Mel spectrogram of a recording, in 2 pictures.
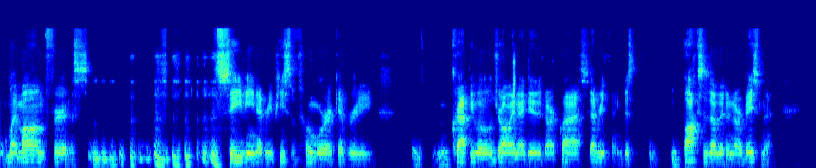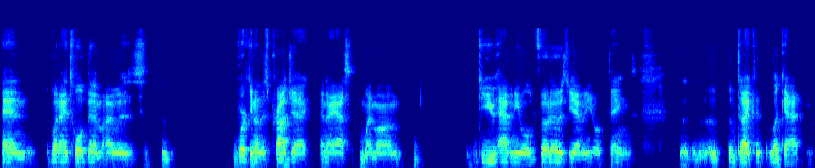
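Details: Adult man who stutters, speaking in a podcast interview: stuttering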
